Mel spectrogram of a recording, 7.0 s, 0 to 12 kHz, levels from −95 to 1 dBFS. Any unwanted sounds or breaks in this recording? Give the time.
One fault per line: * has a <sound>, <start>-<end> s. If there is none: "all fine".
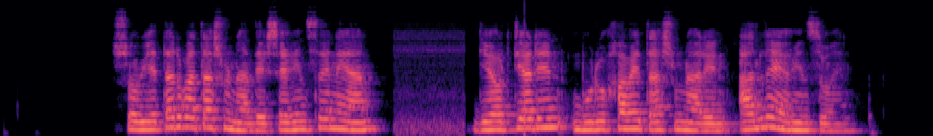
all fine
